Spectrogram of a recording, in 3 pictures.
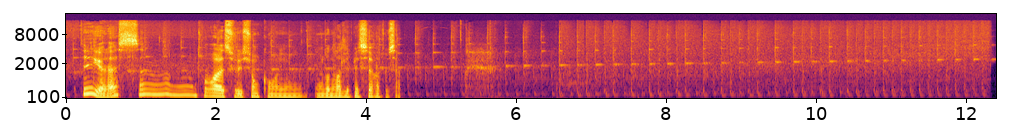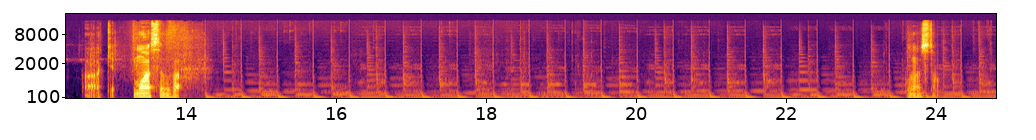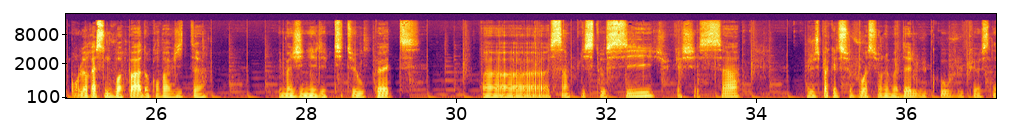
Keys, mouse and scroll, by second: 0.7 middle click, 1.7 a, 1.8 a, 2.2 ctrl+s, 3.1 click, 3.3 Tab, 3.5 a, 3.7 a, 4.0 ctrl+s, 4.1 scroll down 2, 4.3-5.1 middle drag, 5.1-5.6 scroll down 2, 5.6 KP_0, 7.3 click, 7.6 click, 9.2 click, 9.9 click, 10.8 click, 14.0 click, 17.8 middle click, 18.2-18.5 scroll up 4, 18.5 Tab, 18.8 middle click, 19.1 ctrl+s, 19.3 shift+middle drag, 19.6 scroll up 3, 21.3 middle click, 21.9-24.4 middle drag, 24.4 KP_0, 25.8-26.1 middle drag, 26.1-26.8 scroll up 8, 26.4 shift+middle drag, 26.9-27.4 middle drag, 27.5-27.8 middle drag, 28.0 scroll up 3, 28.1 middle drag, 28.7-30.4 middle drag, 30.7 middle drag, 31.0 click, 31.2 Tab, 31.3 middle drag, 31.5 middle drag, 31.8 scroll down 1, 31.9 Tab, 32.6 click, 33.3 h, 33.8 click, 34.0 Tab, 34.4 click, 34.6 Tab, 34.8 middle click, 35.0 scroll up 2, 35.1 a, 35.2 a, 35.4 shift+middle click, 36.3 click, 36.6 a, 36.7 a, 36.8 middle click, 37.1 2.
